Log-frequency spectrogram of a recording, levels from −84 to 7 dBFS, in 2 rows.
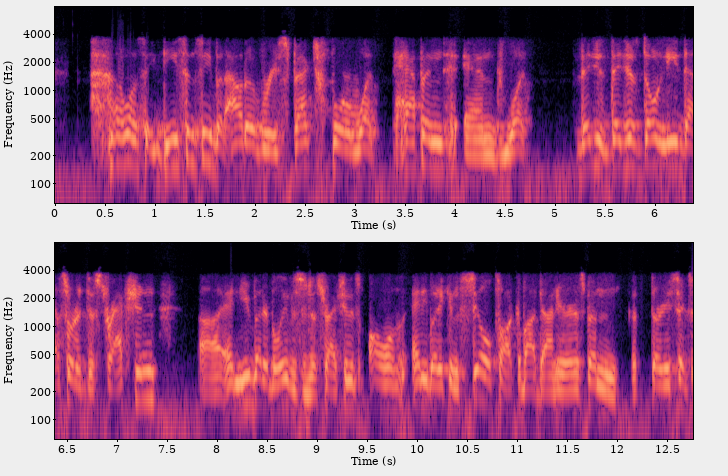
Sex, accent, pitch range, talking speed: male, American, 105-155 Hz, 210 wpm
